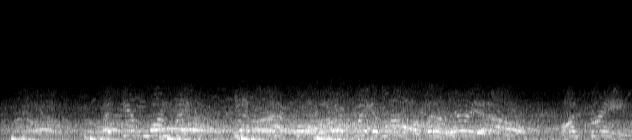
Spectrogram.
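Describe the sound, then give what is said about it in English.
The Wisconsin Badgers cheering section in a large stadium crowd at a football game against Southern California howls a rhythmic chant of "go, go, go", heavy repeated beats landing about once a second at first before dissolving into a sustained, loud wash of cheering. “And the Badger cheering section sets up the howl of go, go, go.”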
